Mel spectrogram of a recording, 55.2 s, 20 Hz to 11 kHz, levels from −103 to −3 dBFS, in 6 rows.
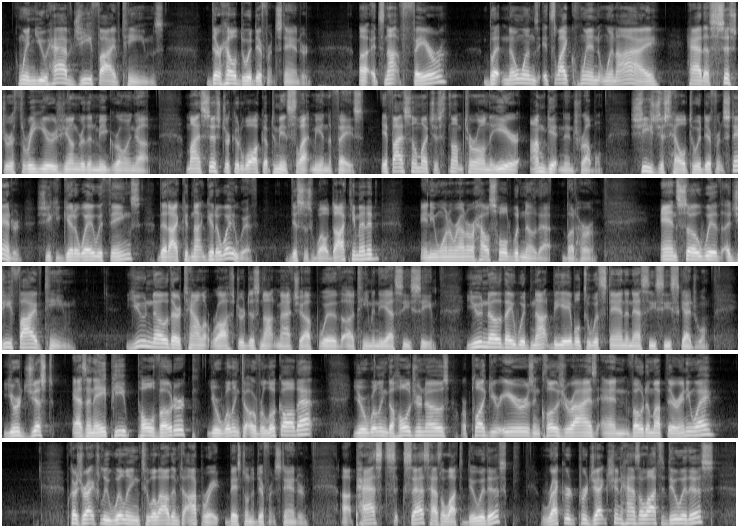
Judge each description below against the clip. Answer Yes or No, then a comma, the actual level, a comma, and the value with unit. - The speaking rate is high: Yes, fast, 210 wpm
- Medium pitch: No, low, 130 Hz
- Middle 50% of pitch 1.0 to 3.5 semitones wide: No, average, 4.3 semitones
